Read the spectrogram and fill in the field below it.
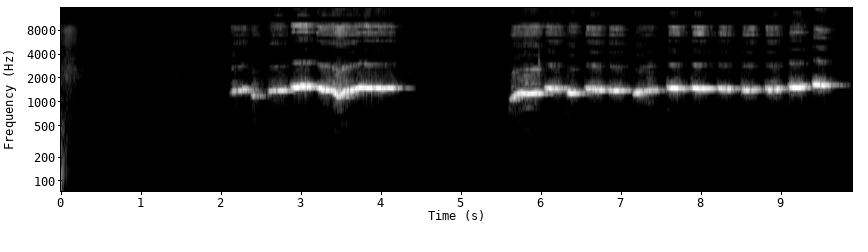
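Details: A pet male African Grey parrot whistles tunes he composed himself. One bending, wavering phrase is followed by a pause and then a long, steady, slightly pulsing whistled line that rises at its close.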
